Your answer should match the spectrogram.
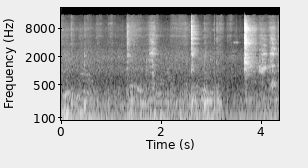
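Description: Metal spoon scraping and knocking against a wok as sesame seeds are stirred while dry-roasting with no oil: a few light scrapes, then one sharp knock near the end.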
